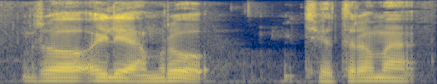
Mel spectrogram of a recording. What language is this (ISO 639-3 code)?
nep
